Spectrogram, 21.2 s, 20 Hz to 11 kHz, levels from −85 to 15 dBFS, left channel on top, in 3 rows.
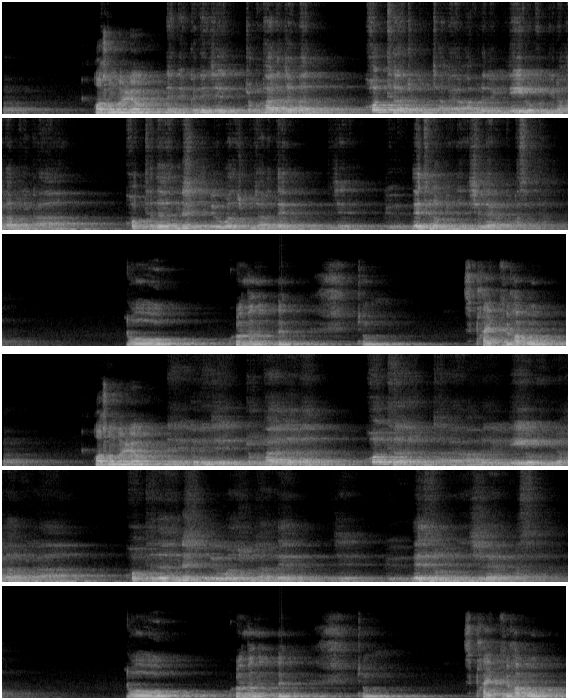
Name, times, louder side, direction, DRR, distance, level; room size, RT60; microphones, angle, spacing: voice 1, 1.1-1.9 9.3-9.5 15.7-16.3 17.1-17.8 18.1-19.0 19.9-21.0, equal, 5° left, 0 dB, 0.9 m, -21 dB
voice 2, 2.0-3.9 4.5-7.9 8.6-10.8 11.1-11.5 11.9-13.8, equal, 75° left, -2 dB, 3.4 m, -23 dB
20.5 x 12.5 x 3.3 m, 2.2 s
head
